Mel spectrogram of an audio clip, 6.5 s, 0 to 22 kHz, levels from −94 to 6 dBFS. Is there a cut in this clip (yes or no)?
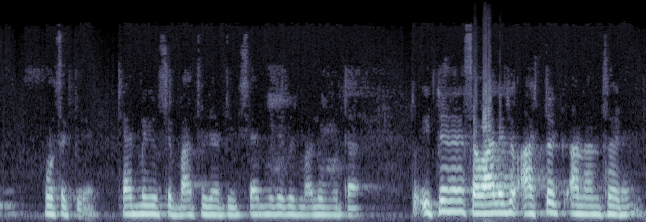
yes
